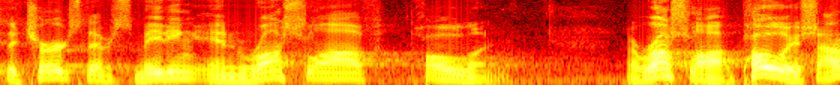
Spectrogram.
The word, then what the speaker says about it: Wrocław: But every time I'd say Warclaw, I'd almost get clobbered because they'd say it's not Warclaw, it's Wrocław. I said, all right, I'll try, but y'all be patient with me.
